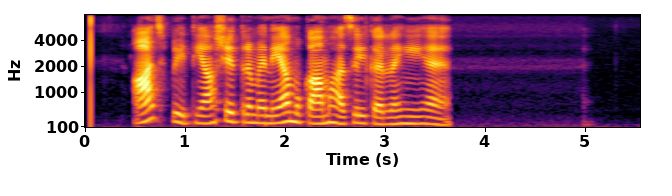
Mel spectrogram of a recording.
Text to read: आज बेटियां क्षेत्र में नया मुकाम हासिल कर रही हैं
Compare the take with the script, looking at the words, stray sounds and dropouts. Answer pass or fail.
pass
